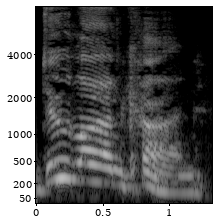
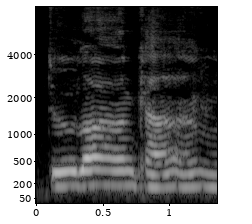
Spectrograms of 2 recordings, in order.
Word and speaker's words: Dulachan: hopped and devilishly delicious pronounced Dulan KH yep Dulan KH lives with his dad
